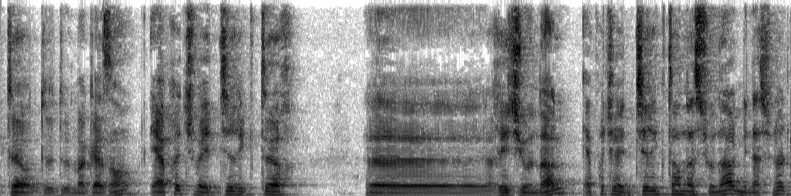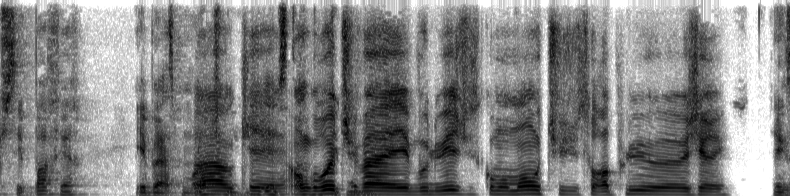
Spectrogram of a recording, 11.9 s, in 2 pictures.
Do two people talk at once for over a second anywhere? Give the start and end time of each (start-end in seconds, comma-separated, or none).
7.4-8.8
